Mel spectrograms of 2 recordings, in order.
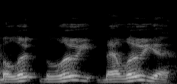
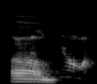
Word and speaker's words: Beulah: Hey, Coach, this week you got Beluga. I think that's how you pronounce it, Coach. Beulah. It's country town. Beulah. Okay, Beulah.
